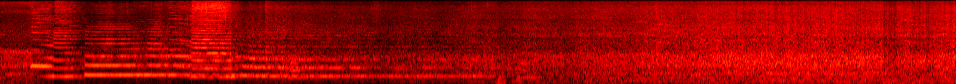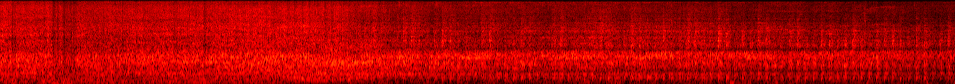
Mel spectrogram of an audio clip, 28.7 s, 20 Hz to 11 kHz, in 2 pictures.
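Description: Passenger train hauled by a WAP-5 electric locomotive sounding its horn, one long blast of about seven seconds that cuts off sharply, followed by the coaches rushing past with a steady rumble and wheels clattering over the rail joints.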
